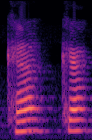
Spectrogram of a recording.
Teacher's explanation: Kaf itu makhrajul huruf, makhrajnya, makhrajul hurufnya adalah di pangkal lidah. Di pangkal lidah tersentuh kepada langit-langit atas.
